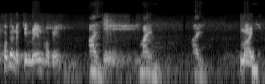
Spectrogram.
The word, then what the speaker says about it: Mein: আই, মাইন, আই, মাই। এটা ইংলিশে অনেকটা মাই এর মতো উচ্চারণ হবে।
